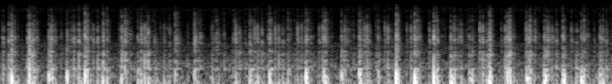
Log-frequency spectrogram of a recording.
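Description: A full brown glass Coca-Cola bottle with a label, held in one hand, is tapped and scratched on the label and the glass with the fingernails. The result is a quick, uneven run of soft, dull taps mixed with light scratching, mostly low in tone with very short decays.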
